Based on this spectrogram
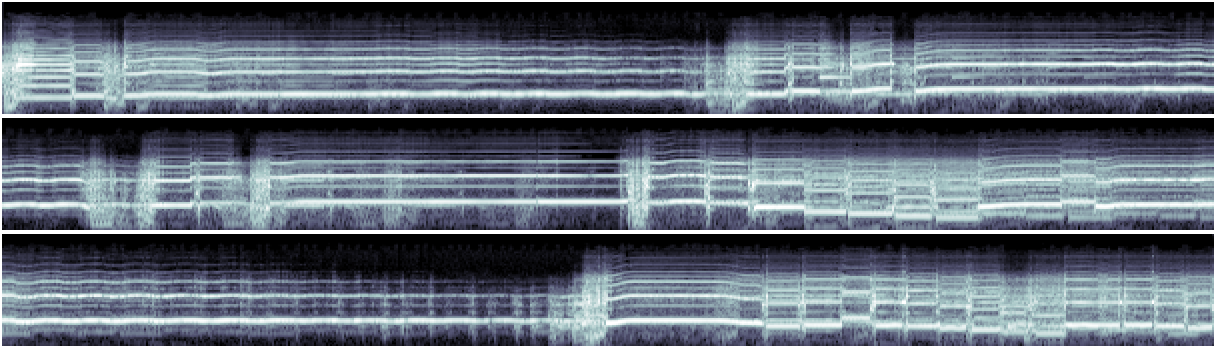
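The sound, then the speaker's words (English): An electric guitar played through a Dispatch Master delay and reverb pedal plays sustained melodic notes and bends, drenched in delay and reverb so each phrase echoes and smears into a lush wash, loud and continuous with no voices. “Time favorite pedals is the Dispatch Master. Amazing delay reverb combo, right?”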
